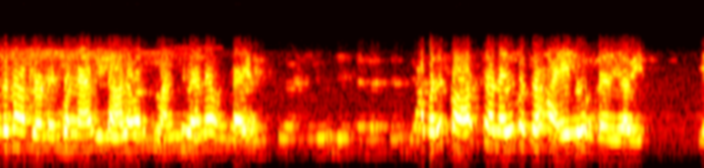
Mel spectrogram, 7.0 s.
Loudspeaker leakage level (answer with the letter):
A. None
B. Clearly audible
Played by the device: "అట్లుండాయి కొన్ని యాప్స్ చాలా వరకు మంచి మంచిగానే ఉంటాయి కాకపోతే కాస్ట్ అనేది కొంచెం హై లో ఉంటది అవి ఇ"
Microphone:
B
